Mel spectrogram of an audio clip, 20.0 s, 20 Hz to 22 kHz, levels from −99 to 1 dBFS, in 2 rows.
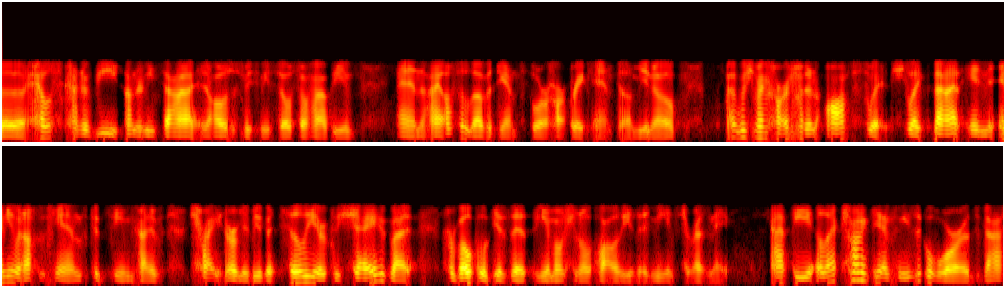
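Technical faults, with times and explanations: Throughout, Codec 2 vocoder: the speech is resynthesised from pitch, voicing and a coarse spectral envelope, so it sounds heavily robotic and buzzy, which fits about 1.6 kbit/s. A spectrogram shows rigid synthetic harmonics from 300 Hz to 3.7 kHz and nothing above 3.8 kHz.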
